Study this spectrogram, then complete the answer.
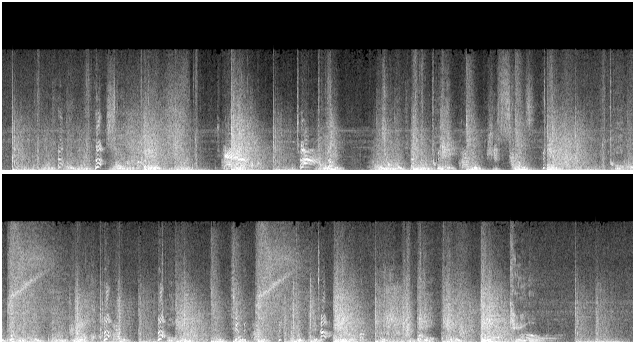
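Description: Punches and kicks land with sharp thuds and cracks.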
